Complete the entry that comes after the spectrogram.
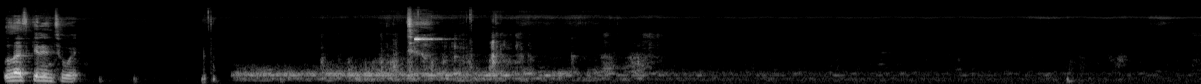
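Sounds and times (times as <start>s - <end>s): low steady hum: 2.2s - 12.0s.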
